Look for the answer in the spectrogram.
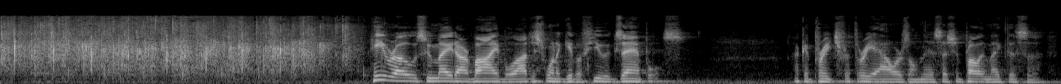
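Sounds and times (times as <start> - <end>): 
audience clapping: 0.0 - 3.7
speech: 3.7 - 6.9, 7.9 - 10.6.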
